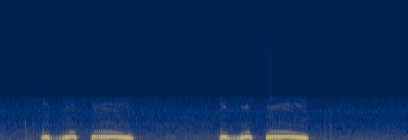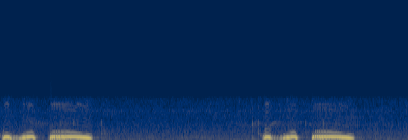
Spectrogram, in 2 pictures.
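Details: Caged spotted dove in decoy training, third session, singing full-voiced middle-pitch crows ending in kuk. Four clean phrases of a quick broken double coo plus a drawn-out downslurred coo, roughly every two and a half seconds.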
